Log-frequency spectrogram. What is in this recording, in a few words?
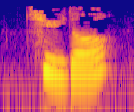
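"取得", Mandarin Chinese; chinese flashcards; hsk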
